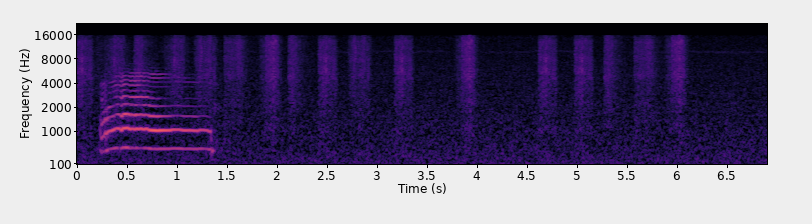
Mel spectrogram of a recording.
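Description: Footsteps crunch softly on grass at a steady walking pace.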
